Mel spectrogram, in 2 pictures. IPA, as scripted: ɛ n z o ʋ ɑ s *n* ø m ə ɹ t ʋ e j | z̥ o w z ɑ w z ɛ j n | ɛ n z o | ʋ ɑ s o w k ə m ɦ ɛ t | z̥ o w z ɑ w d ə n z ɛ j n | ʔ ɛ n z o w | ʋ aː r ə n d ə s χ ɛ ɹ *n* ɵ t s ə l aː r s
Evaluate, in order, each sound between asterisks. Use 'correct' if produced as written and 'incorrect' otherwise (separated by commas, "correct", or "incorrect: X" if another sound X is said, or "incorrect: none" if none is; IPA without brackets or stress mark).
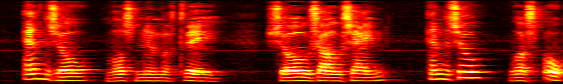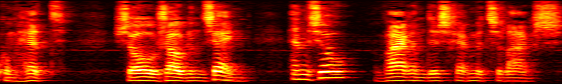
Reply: correct, incorrect: m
